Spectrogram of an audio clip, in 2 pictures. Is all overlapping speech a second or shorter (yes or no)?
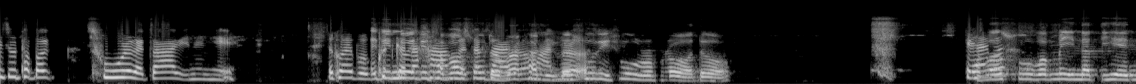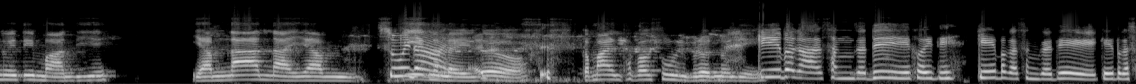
no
